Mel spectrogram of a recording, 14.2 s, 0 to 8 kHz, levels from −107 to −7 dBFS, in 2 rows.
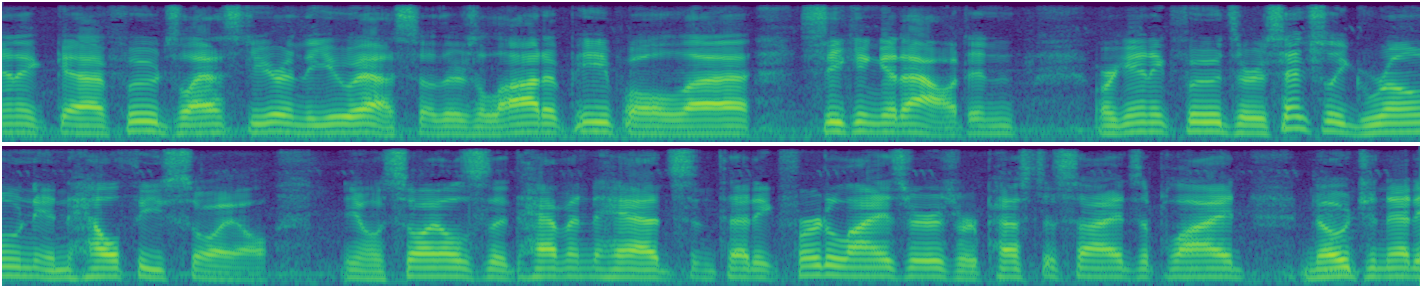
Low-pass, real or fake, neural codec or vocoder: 7.2 kHz; real; none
